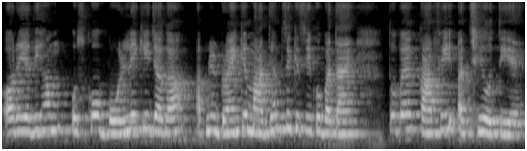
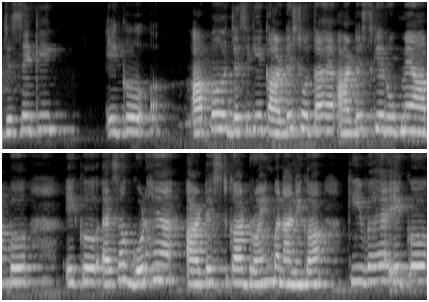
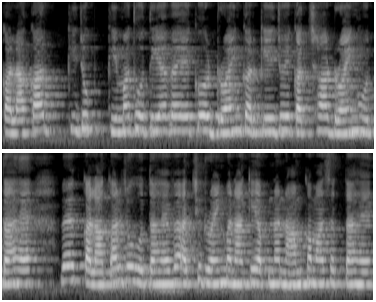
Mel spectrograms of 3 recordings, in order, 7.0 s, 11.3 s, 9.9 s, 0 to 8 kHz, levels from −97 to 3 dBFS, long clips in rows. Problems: background sounds at intervals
